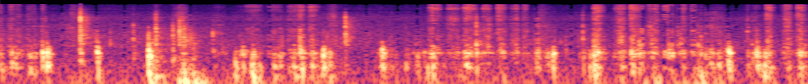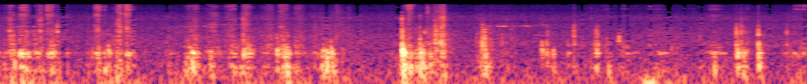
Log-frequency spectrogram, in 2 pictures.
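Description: Faint pen work on a paper journal page: a pen tip dotting and stroking, heard as irregular light ticks and scratches, one a little louder about nine seconds in.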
